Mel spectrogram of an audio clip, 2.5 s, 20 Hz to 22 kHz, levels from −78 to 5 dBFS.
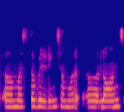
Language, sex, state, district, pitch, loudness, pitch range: Marathi, female, Maharashtra, Dhule, 220 Hz, -23 LUFS, 215-230 Hz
